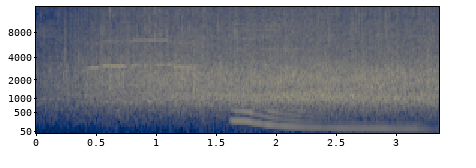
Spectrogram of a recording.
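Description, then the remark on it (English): A crowd claps steadily throughout, and partway in a voice lets out a long, falling cheer over the continuous applause. “Crowd, take it away.”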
